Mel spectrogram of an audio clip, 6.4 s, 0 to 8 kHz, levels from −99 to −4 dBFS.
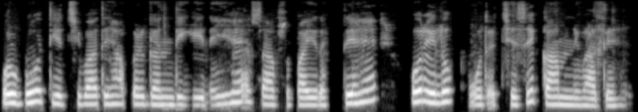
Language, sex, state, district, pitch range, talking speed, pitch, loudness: Hindi, female, Bihar, Jahanabad, 205-260 Hz, 215 wpm, 220 Hz, -16 LUFS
